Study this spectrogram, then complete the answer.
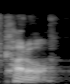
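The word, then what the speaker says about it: ctl: But for now, what we're going to need to interact with the embedded host that's running in this REPL is cuddle, which is how it's pronounced, and it's short for control interface.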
